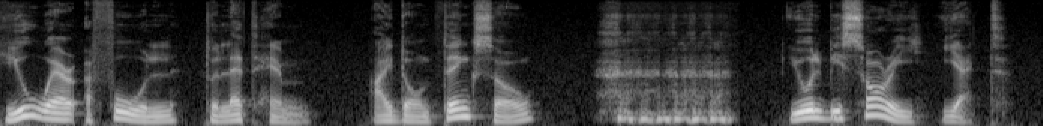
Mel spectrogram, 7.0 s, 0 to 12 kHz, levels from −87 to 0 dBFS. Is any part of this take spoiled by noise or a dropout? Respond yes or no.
yes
